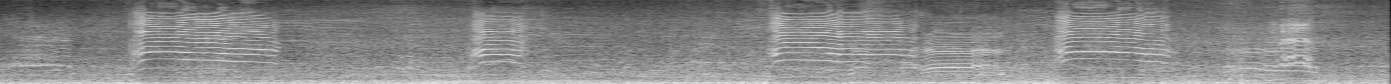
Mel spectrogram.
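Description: A goat gives loud, wavering, harmonic-rich screaming bleats in bursts, over a steady low rumble.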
